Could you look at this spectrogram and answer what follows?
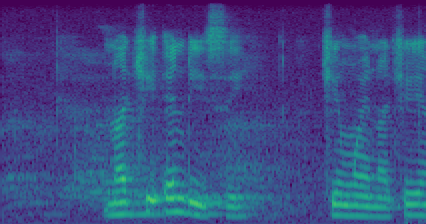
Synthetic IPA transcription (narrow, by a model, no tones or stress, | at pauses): nat͡ʃʰiʔendisi | t͡ʃʰiŋwɛnat͡ʃʰi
